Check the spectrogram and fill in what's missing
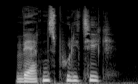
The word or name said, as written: verdenspolitik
